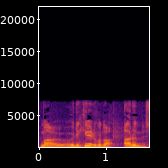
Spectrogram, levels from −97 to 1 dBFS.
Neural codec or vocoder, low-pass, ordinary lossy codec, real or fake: none; 7.2 kHz; none; real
